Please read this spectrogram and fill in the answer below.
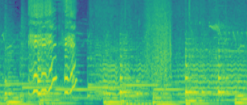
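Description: Cartoon bee buzzing sound effect, a wavering buzz that rises and falls in pitch, over light background music with a repeating bass line.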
